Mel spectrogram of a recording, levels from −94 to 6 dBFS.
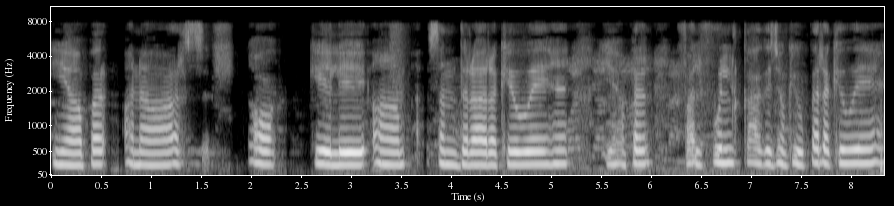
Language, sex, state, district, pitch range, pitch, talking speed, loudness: Hindi, female, Uttar Pradesh, Hamirpur, 245-265 Hz, 255 Hz, 145 wpm, -15 LUFS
